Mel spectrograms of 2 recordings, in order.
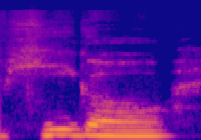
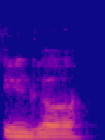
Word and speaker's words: Hugo: It's French as well, so it's probably pronounced Hugo or something like that, with a H being silent.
